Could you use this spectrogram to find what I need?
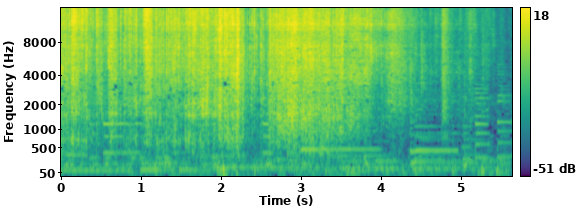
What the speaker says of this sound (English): after I surgically remove the plastic film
